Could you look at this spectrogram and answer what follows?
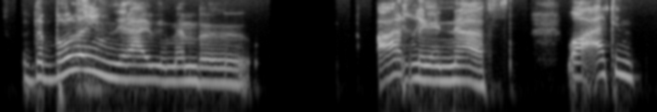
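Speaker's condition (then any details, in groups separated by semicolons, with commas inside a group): Cerebral palsy; speech therapy as preschooler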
